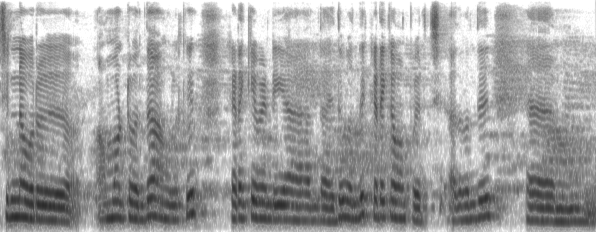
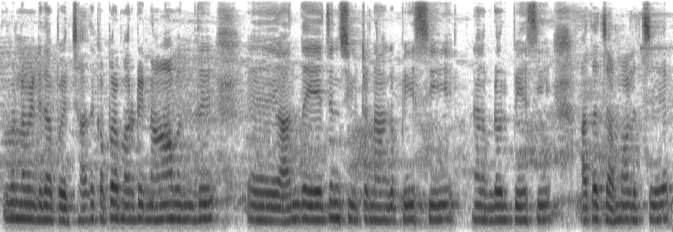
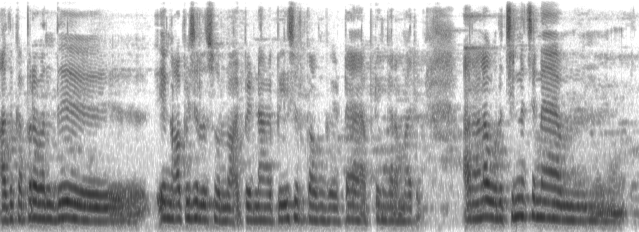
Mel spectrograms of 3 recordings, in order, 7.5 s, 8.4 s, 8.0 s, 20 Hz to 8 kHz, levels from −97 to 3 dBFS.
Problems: none marked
